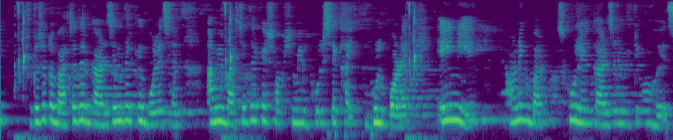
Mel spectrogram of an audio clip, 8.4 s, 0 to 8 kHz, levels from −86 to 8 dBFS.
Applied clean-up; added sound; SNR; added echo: classical method WPE with log-MMSE.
